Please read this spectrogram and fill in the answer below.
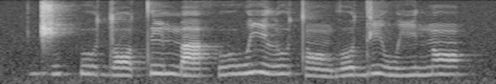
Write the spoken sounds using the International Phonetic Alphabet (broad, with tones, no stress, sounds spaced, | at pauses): d͡ʒ i˧ k͡p u˧ d ɔ˨ t ĩ˧ m a˨ h u˨˦ w i˦˨ l u˧ t ɔ̃˨ ɡ o˨˦ d i˦˨ w i˨˦ n ɔ̃˦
